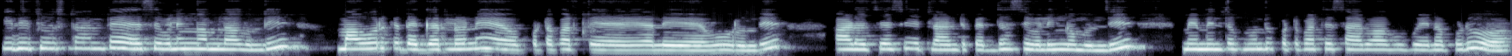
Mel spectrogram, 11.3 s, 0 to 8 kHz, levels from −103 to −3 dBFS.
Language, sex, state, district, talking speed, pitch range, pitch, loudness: Telugu, female, Andhra Pradesh, Anantapur, 150 wpm, 245-285 Hz, 260 Hz, -16 LUFS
